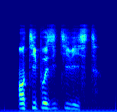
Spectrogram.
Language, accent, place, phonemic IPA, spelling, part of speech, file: French, France, Lyon, /ɑ̃.ti.po.zi.ti.vist/, antipositiviste, adjective, LL-Q150 (fra)-antipositiviste.wav
- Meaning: antipositivist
